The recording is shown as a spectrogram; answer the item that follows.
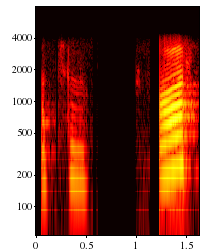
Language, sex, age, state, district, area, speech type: Hindi, female, 45-60, Madhya Pradesh, Balaghat, rural, conversation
